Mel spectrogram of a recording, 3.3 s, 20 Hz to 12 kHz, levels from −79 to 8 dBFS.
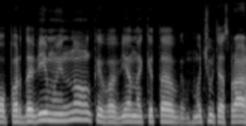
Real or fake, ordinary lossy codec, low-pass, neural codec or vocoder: real; MP3, 96 kbps; 10.8 kHz; none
